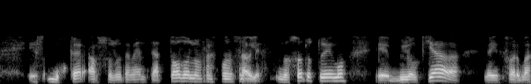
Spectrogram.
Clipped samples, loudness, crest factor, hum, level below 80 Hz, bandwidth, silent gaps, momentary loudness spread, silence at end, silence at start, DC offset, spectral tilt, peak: under 0.1%; -20 LUFS; 16 dB; none; -60 dBFS; 3.9 kHz; none; 7 LU; 0 s; 0.3 s; under 0.1%; -7 dB/octave; -2 dBFS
